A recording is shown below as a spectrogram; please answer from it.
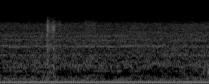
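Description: Steady low hum and hiss of the kitchen background, with one faint tick about half a second in.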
